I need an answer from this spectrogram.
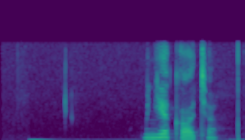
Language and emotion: Russian, neutral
